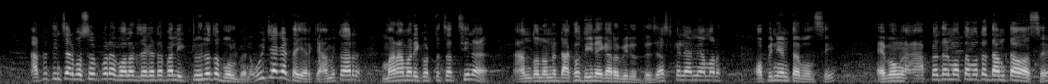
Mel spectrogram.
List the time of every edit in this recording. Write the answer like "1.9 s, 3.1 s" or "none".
none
